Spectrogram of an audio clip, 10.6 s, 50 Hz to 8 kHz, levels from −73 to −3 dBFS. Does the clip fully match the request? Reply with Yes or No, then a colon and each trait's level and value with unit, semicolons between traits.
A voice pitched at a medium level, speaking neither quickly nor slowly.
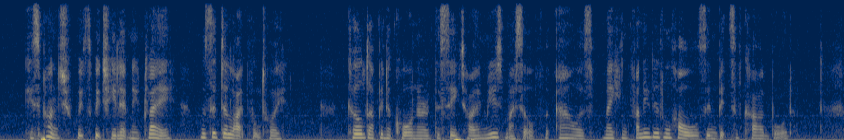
Yes: medium, 180 Hz; average, 190 wpm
